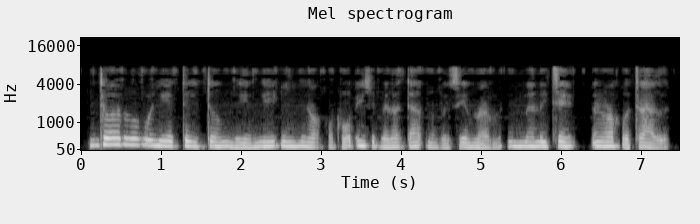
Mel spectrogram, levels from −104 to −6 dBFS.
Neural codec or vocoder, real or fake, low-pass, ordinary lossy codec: codec, 16 kHz, 1 kbps, FunCodec, trained on LibriTTS, 50 frames a second; fake; 7.2 kHz; MP3, 32 kbps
